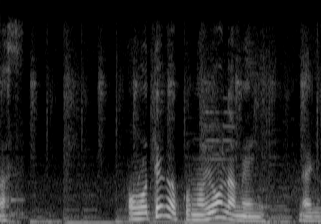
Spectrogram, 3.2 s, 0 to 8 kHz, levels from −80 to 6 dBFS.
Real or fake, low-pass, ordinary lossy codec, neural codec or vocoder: real; 7.2 kHz; none; none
